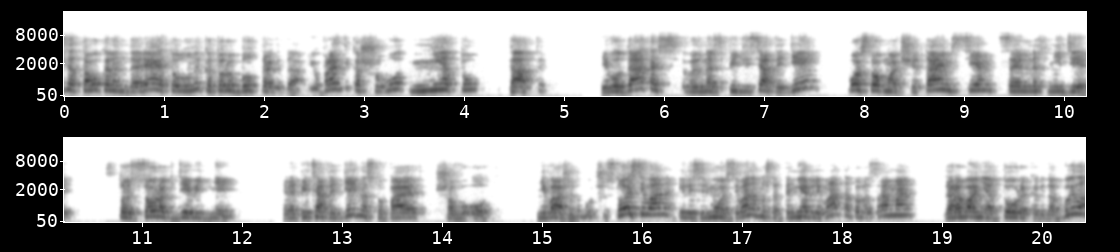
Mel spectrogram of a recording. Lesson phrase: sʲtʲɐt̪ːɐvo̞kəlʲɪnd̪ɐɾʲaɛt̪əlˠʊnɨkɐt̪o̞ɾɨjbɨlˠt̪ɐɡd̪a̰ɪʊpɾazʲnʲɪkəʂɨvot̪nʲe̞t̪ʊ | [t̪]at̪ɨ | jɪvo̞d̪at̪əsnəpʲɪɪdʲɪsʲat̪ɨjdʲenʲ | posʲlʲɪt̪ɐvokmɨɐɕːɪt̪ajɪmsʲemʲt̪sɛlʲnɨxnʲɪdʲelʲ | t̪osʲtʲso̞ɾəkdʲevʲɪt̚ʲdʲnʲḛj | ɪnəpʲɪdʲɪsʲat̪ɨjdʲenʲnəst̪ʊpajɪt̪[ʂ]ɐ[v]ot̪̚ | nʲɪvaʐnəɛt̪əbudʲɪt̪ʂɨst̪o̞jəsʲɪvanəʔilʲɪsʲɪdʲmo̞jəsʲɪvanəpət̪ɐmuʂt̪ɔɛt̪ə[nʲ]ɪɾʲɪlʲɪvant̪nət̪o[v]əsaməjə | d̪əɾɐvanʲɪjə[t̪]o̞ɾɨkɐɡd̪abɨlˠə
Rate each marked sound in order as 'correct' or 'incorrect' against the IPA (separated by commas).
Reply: incorrect, correct, correct, correct, incorrect, correct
